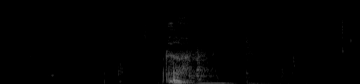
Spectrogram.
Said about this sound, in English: Coffee sip.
